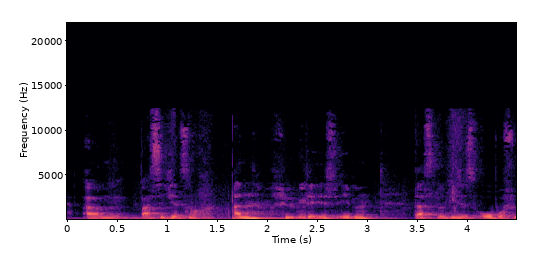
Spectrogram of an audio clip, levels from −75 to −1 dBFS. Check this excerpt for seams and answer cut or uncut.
cut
